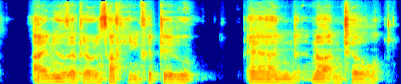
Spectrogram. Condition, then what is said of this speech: ALS (motor neuron disease). And so that stuff kind of sits back there and that impacts his voice.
